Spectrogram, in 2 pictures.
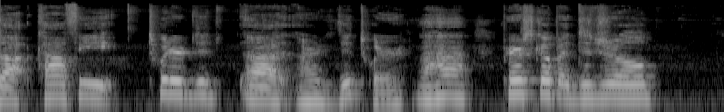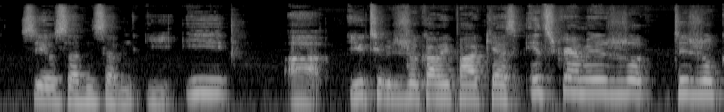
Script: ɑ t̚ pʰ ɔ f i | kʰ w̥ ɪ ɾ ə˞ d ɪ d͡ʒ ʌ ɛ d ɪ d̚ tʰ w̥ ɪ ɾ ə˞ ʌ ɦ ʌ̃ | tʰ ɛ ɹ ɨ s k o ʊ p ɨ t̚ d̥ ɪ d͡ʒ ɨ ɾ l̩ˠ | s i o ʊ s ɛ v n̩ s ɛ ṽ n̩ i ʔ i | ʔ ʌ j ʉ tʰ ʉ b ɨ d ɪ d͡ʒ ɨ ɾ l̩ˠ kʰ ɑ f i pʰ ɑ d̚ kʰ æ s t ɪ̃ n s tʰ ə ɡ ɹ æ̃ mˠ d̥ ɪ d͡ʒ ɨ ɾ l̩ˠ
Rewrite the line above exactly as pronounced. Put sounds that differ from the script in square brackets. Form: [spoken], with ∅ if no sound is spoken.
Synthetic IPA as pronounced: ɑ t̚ [kʰ] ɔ f i | [tʰ] w̥ ɪ ɾ ə˞ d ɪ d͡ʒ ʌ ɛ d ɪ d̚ tʰ w̥ ɪ ɾ ə˞ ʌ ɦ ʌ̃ | [pʰ] ɛ ɹ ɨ s k o ʊ p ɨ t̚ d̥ ɪ d͡ʒ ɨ ɾ l̩ˠ | s i o ʊ s ɛ v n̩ s ɛ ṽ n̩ i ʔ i | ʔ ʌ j ʉ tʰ ʉ b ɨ d ɪ d͡ʒ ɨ ɾ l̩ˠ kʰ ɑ f i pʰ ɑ d̚ kʰ æ s t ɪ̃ n s [t] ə ɡ ɹ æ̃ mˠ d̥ ɪ d͡ʒ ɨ ɾ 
